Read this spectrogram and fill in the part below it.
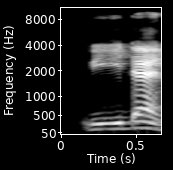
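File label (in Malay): "bidan", Malay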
